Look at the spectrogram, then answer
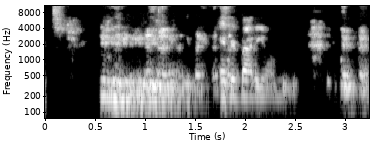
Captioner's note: laughter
